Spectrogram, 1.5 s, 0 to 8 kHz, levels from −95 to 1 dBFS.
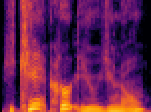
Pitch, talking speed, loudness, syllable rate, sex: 205 Hz, 235 wpm, -18 LUFS, 4.4 syllables/s, female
